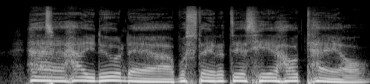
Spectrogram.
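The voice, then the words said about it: Put-on New Orleans Southern accent. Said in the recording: “New Orleans... That's how you talk... adopt that accent”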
